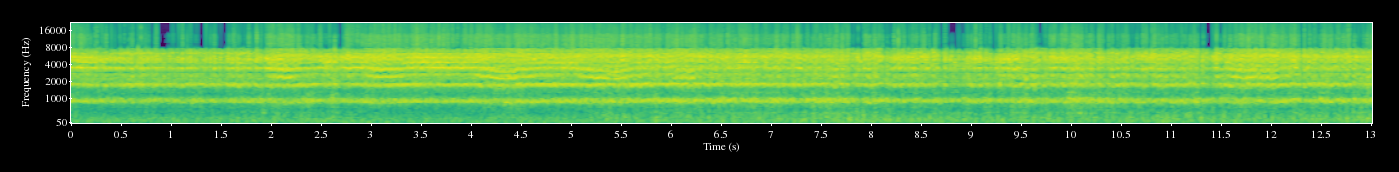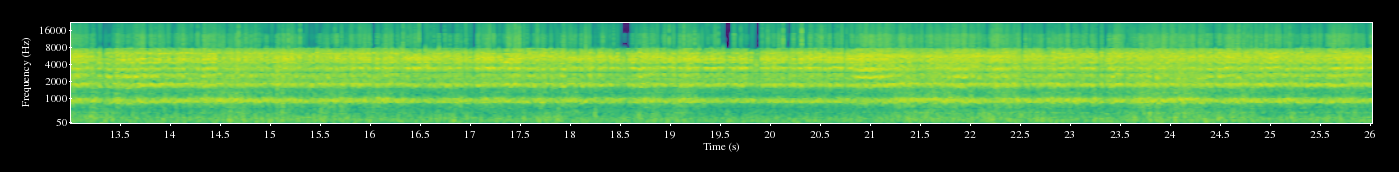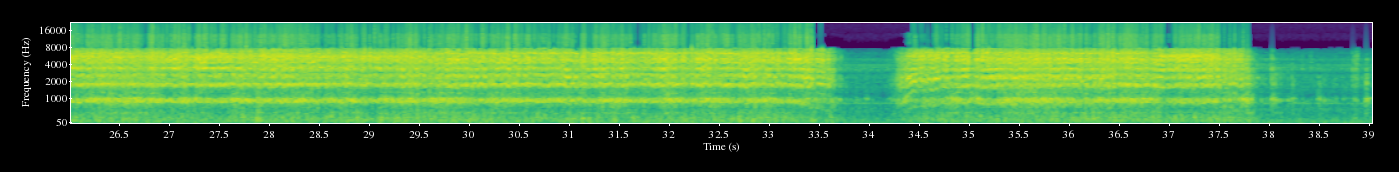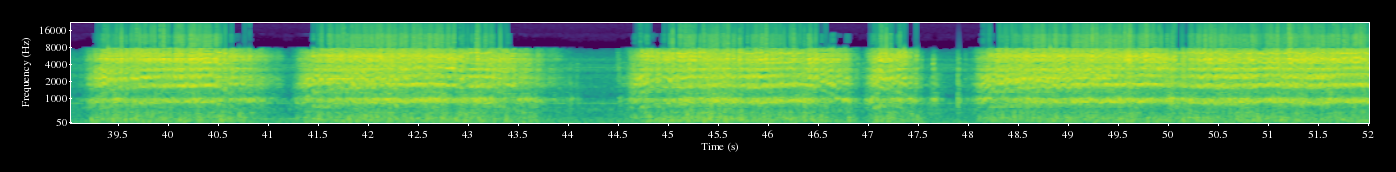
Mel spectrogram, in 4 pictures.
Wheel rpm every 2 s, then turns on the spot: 230, 230, 220, 230, 230, 230, 230, 230, 230, 230, 230, 230, 230, 230, 230, 230, 200, 140, 200, 50, 120, 170, 100, 130, 140, 220.
none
